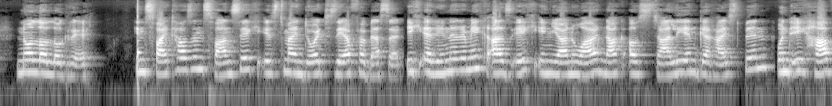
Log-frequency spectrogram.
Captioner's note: in German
